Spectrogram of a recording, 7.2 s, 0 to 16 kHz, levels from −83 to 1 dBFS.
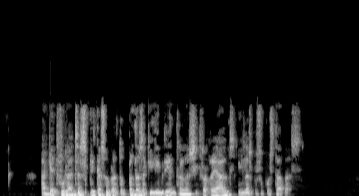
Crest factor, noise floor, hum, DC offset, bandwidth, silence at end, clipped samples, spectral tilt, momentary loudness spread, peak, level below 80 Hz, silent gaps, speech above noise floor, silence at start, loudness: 16 dB; -82 dBFS; none; under 0.1%; 7.8 kHz; 1.2 s; under 0.1%; -6 dB/octave; 13 LU; 0 dBFS; -48 dBFS; none; 68 dB; 0.8 s; -14 LUFS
